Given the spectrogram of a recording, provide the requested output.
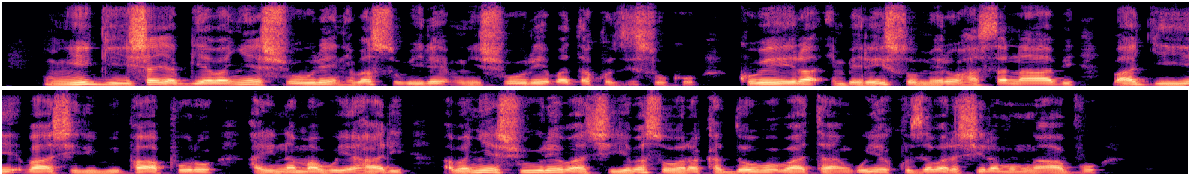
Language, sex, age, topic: Rundi, male, 25-35, education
